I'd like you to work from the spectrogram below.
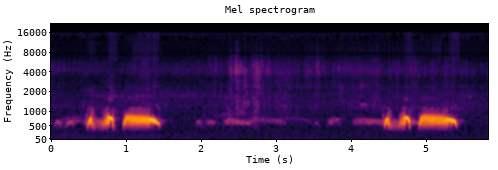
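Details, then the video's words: Spotted dove giving its coo to stir rival males: a phrase of two short hoots and one long steady low coo, a quieter murmured section, then the same phrase repeated. "tiếng chim cu gáy kích bổi giọng gáy hay mới"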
